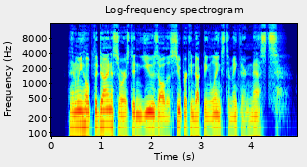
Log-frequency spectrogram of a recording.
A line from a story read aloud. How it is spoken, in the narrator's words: I sighed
